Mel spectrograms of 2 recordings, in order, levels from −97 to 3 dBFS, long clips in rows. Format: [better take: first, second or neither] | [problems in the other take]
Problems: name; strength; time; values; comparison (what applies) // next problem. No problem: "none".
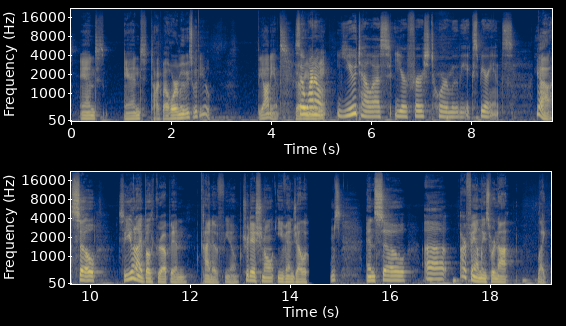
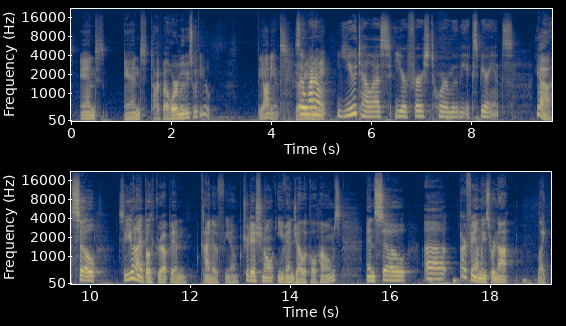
second | audio cutting out; at 14 s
